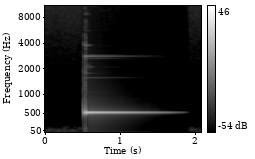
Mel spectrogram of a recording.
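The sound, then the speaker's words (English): A single mid-pitched electronic beep, the cue to start speaking in a recorded role-play, starts sharply and rings as a steady pure tone, gradually fading out over about a second and a half, with silence around it and no talking. “Start after the beep.”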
